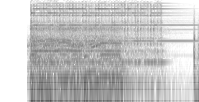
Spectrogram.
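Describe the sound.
A telephone bell rings for an incoming call on a phone-in line: one loud, bright, sustained ring lasting about two seconds, then it fades away, followed by a brief click at the very end.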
